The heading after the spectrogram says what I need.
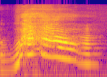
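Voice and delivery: a loud high mock baby cry; imitated newborn wail. Mother mimics newborn crying at her husband, loud and high. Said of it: "She actually cried".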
